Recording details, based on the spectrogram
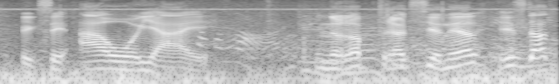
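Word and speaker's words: áo dài: Fait que la prononciation c'est Ao Dai, but it's Yai is like D-A-I. C'est pour ça que je me mélange un peu parce que les autres ils l'écrivent Ao, A-O, espace D-A-I.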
